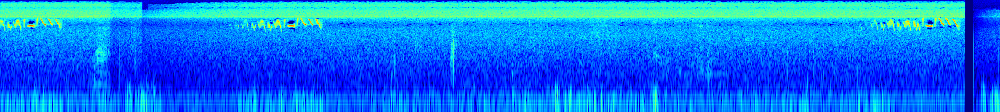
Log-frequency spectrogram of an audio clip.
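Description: A songbird sings the same short, quick phrase of high falling and rising notes three times: about half a second in, around five seconds in, and near the end. Under it runs a steady low rumble on the microphone.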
